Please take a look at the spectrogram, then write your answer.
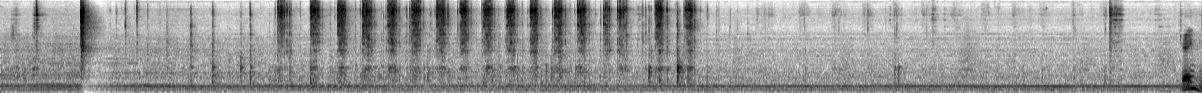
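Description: A ratchet loosening the brake caliper bolts on a Victory motorcycle, a rapid run of crisp clicking pawl strokes close by over a steady low hum, with a louder clack beforehand and talk nearby.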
